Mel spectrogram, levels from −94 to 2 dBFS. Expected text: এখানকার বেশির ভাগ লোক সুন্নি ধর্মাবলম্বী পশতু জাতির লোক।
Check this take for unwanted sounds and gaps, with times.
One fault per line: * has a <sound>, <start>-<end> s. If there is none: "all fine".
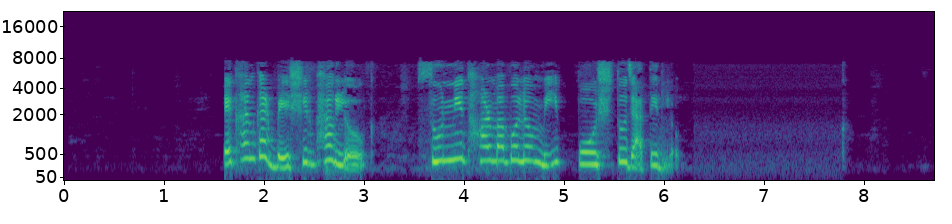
all fine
